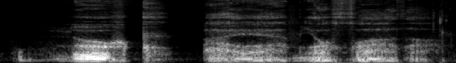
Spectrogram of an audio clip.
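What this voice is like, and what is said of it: Darth Vader impression. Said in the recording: “All right, Darth Vader. ... That was pretty good.”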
